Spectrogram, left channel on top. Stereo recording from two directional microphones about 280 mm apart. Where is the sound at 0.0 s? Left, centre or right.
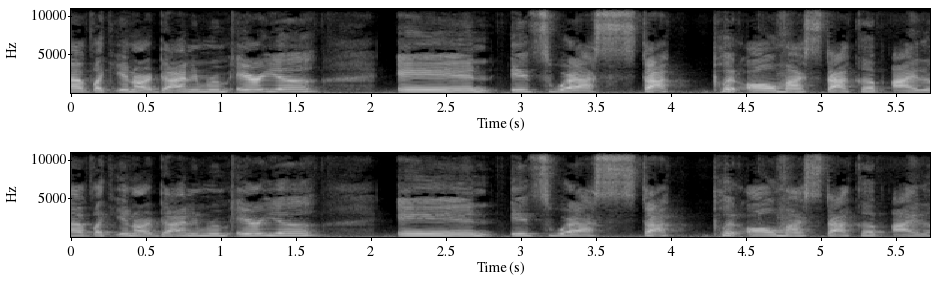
Centre.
